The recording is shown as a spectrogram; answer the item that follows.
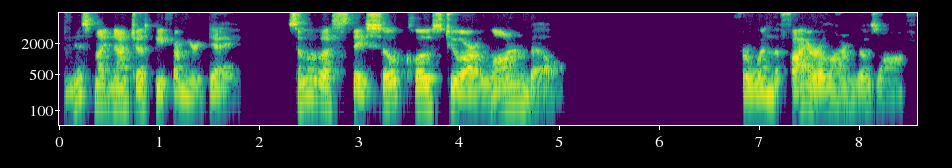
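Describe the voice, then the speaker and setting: A male teacher with an expressive mid-range voice guides a meditation on a low-quality recording. He speaks freely and conversationally, in gentle, faltering phrases with long pauses between them.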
